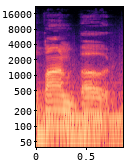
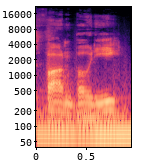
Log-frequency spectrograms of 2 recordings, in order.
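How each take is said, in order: First: The final e of the surname is silent. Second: The final e of the surname is pronounced. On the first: The speaker calls it wrong. "I always pronounce it Von Bode" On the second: The speaker calls it right. "to pronounce the hard E. So I guess it's Von Bodhi"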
